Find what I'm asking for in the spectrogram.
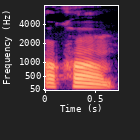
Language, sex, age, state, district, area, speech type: Assamese, male, 18-30, Assam, Charaideo, urban, spontaneous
